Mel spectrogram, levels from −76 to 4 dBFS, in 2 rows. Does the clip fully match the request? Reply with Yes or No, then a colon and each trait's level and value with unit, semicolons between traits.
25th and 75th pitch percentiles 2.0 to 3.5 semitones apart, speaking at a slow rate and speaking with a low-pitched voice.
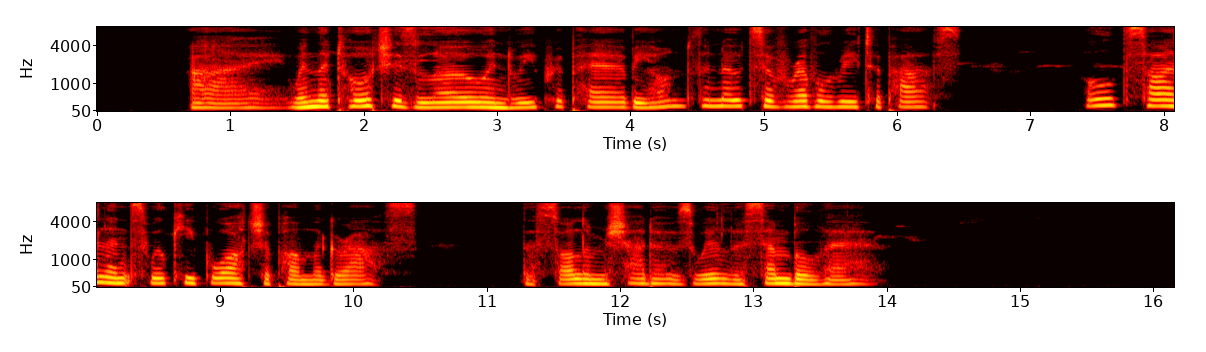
No: average, 3.2 semitones; slow, 115 wpm; medium, 170 Hz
